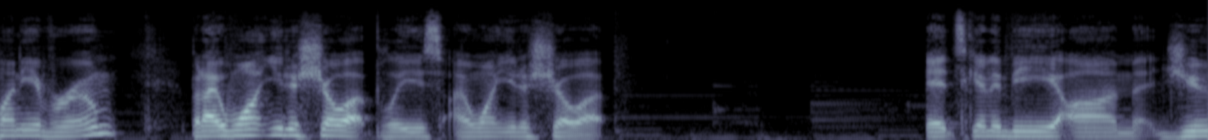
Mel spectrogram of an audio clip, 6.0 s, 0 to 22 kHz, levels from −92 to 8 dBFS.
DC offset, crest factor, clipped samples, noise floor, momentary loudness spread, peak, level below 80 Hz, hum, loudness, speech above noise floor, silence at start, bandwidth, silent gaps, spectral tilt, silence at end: under 0.1%; 20 dB; under 0.1%; -69 dBFS; 9 LU; -10 dBFS; -68 dBFS; none; -30 LUFS; 39 dB; 0 s; 15.5 kHz; none; -5 dB/octave; 0 s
